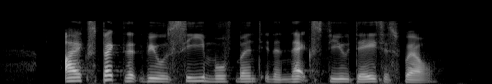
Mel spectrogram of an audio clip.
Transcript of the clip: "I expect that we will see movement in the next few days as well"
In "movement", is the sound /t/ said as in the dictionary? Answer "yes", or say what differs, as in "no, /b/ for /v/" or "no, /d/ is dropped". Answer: yes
